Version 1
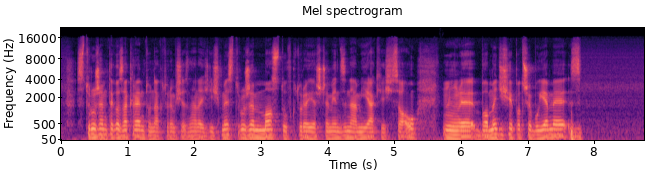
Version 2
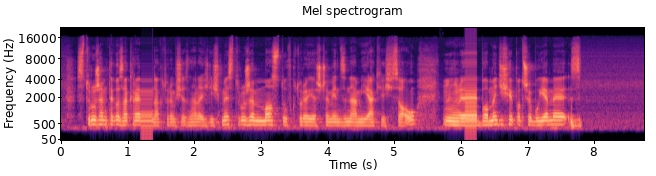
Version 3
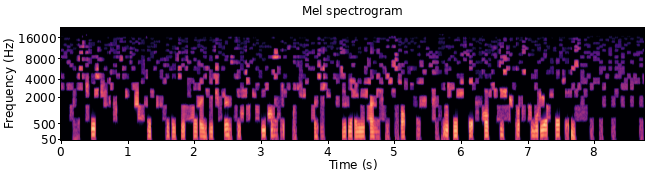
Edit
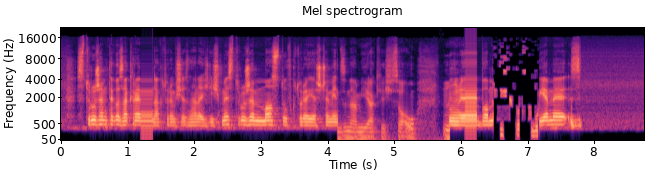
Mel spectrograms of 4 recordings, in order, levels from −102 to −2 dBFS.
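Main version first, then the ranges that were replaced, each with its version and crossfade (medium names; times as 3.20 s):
2
4.15–5.83 s: from 1
6.48–7.18 s: from 3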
